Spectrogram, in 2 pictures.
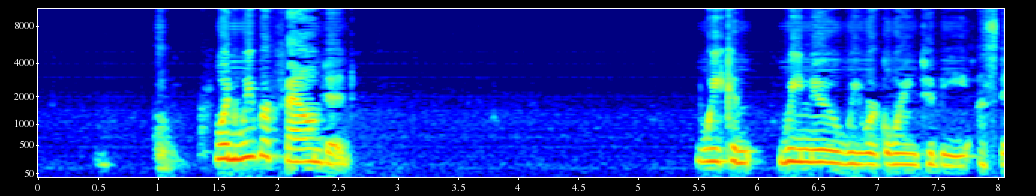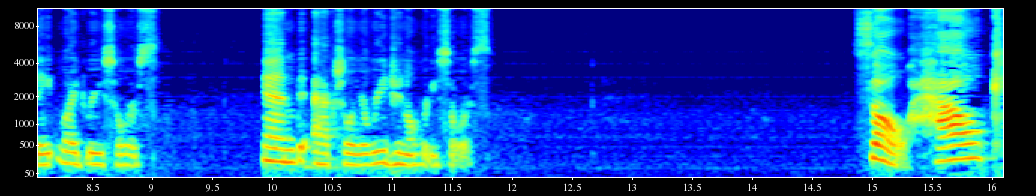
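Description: A woman speaks calmly into a microphone, heard over an online call.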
